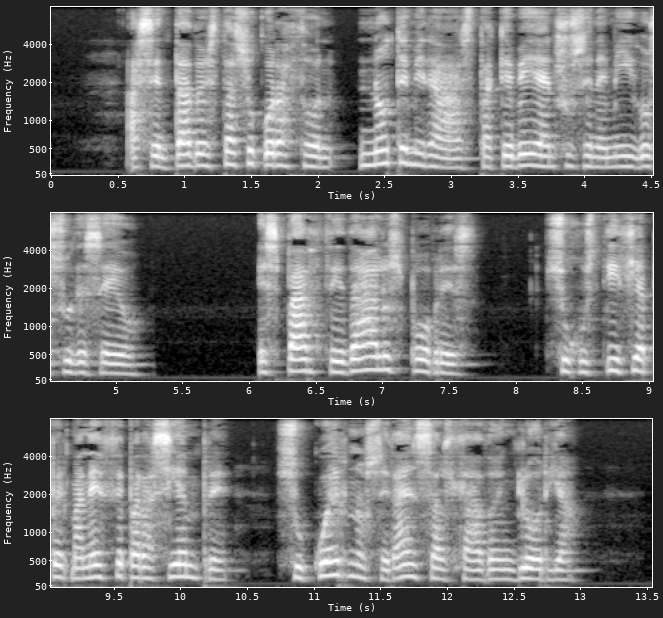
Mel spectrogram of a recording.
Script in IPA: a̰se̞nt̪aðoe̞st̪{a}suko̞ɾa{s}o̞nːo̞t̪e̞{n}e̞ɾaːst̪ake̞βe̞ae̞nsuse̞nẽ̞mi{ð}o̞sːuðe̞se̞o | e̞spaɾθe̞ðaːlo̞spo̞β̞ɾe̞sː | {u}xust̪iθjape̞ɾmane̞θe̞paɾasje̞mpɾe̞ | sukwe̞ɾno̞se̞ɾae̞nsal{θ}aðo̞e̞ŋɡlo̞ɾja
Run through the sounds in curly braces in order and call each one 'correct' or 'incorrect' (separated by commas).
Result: correct, incorrect, incorrect, incorrect, correct, correct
